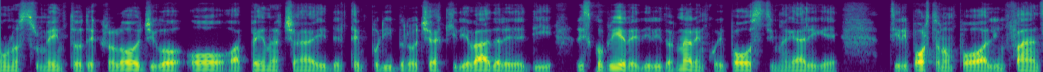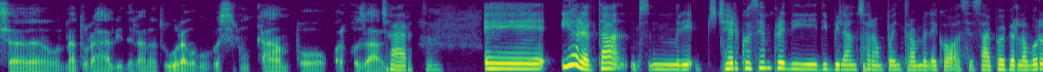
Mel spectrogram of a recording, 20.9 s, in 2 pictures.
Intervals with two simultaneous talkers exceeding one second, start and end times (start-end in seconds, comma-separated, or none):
none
